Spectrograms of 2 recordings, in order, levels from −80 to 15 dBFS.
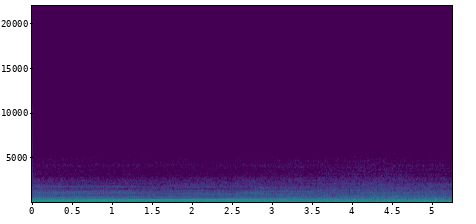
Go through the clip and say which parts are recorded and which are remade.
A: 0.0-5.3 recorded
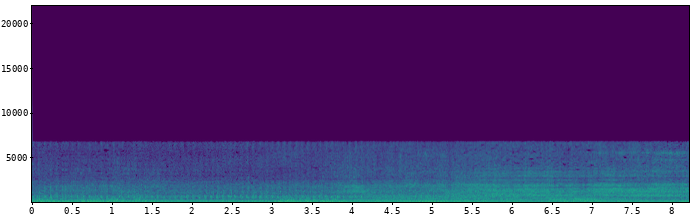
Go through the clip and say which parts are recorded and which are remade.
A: 0.0-0.4 recorded; 0.4-1.1 remade; 1.1-2.8 recorded; 2.8-7.6 remade; 7.6-8.2 recorded

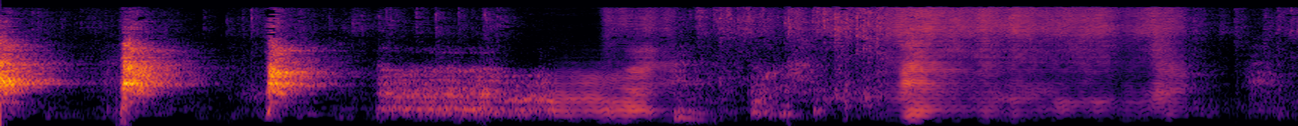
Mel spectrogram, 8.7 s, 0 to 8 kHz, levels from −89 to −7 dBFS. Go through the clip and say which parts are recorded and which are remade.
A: 0.0-3.7 recorded; 3.7-4.5 remade; 4.5-5.9 recorded; 5.9-7.9 remade; 7.9-8.7 recorded

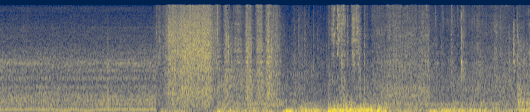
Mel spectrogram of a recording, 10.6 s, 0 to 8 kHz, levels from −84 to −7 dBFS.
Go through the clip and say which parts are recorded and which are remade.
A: 0.0-2.0 remade; 2.0-6.6 recorded; 6.6-7.5 remade; 7.5-8.1 recorded; 8.1-10.6 remade

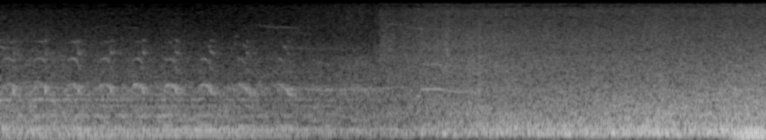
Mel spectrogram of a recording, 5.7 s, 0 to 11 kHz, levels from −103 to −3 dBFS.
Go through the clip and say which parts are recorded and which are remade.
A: 0.0-2.7 remade; 2.7-3.7 recorded; 3.7-4.3 remade; 4.3-5.1 recorded; 5.1-5.7 remade

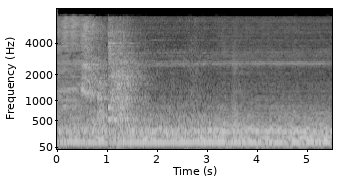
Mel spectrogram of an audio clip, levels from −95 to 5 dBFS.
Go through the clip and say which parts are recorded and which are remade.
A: 0.0-0.6 remade; 0.6-3.1 recorded; 3.1-5.5 remade

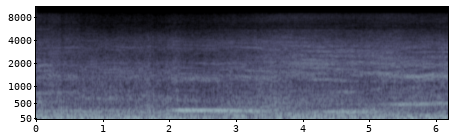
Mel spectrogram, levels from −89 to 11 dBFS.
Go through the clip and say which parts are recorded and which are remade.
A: 0.0-6.2 remade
